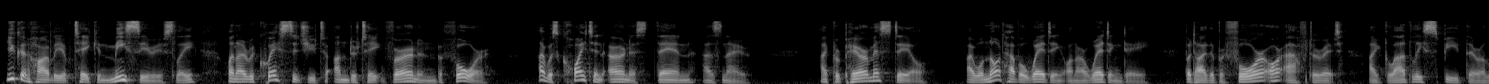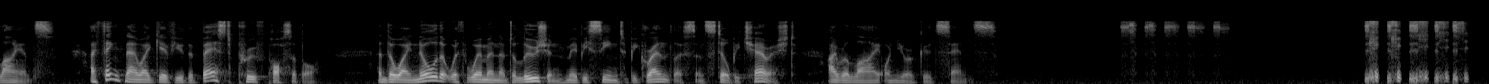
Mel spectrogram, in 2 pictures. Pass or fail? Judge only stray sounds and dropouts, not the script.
fail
